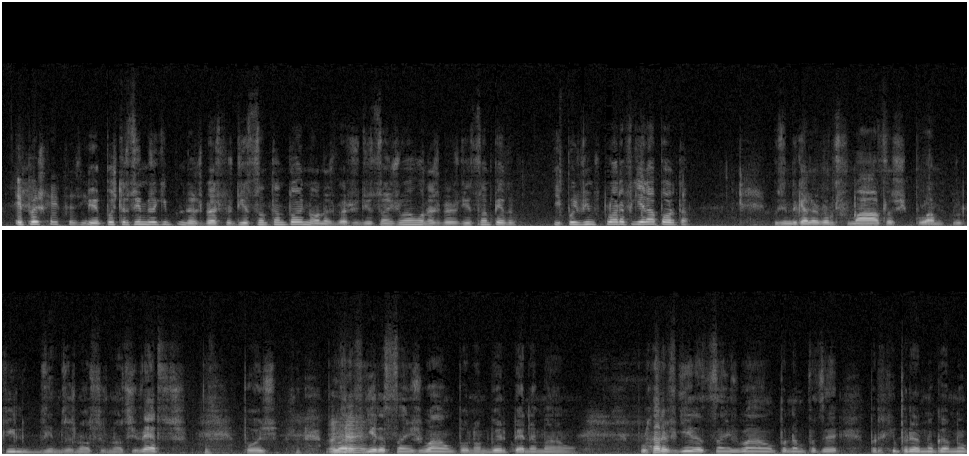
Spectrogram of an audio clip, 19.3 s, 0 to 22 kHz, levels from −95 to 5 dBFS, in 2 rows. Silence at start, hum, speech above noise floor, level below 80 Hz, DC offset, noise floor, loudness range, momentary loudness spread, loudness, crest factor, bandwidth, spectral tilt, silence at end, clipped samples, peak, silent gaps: 0.1 s; none; 20 dB; -62 dBFS; under 0.1%; -55 dBFS; 3 LU; 18 LU; -35 LUFS; 20 dB; 16 kHz; -5.5 dB/octave; 0 s; under 0.1%; -14 dBFS; none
